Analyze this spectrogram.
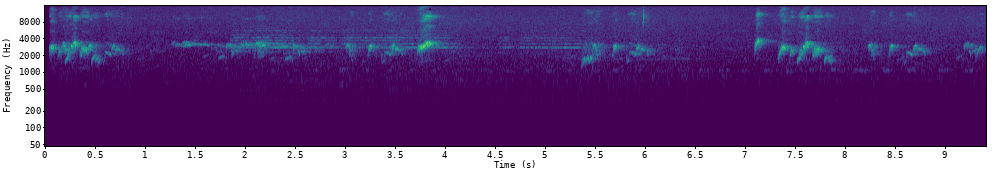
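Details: Red-whiskered bulbul of the dark-bibbed type, recorded while trapping with a decoy bird on 28 February 2017. Short, warbled phrases of clear notes come in scattered bursts several seconds apart, with fainter birds calling behind.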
